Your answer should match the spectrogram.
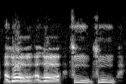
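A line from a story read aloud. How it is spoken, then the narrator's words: Patient shouting into phone. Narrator (Russian): больной в белом костюме, и то и дело, продувая трубку, кричал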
